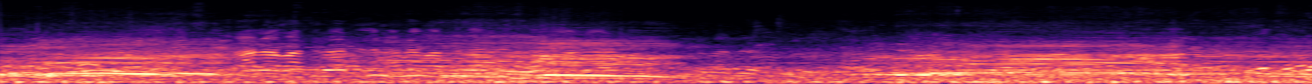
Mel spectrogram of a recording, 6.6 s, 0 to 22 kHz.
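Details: Sahiwal bull calves at a cattle market where a Sherpur farmer buys stock, 4 March 2026: several drawn-out, nasal lowing moos in a row, each about half a second, rising then falling, over steady crowd chatter and bargaining voices.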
